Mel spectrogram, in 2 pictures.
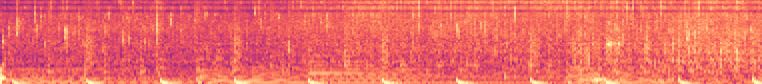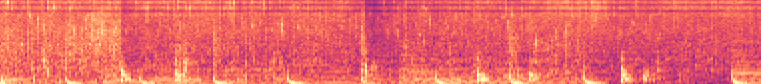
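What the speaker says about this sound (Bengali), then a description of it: "পেঁয়াজ দিয়ে দিব, একটু বাদামি করে ভেজে নেব।" Onions frying until brown for bhuna khichuri, a loud, continuous close sizzle with repeated clinks and scrapes of stirring against the pot throughout.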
